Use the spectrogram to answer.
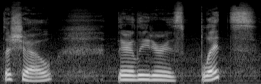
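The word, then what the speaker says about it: Blitzø: show their leader is Blitz the O is silent his name is really blitzo but like every episode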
